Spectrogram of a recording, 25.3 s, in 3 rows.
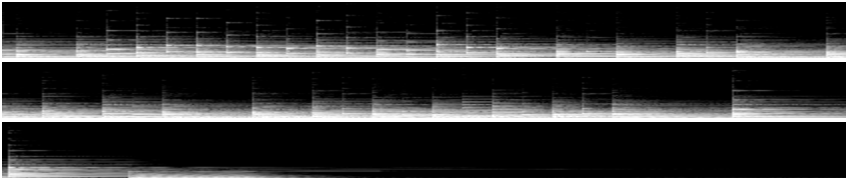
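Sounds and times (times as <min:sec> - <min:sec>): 
four-hands piano duet: 0:00.0 - 0:19.6.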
